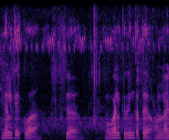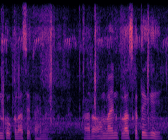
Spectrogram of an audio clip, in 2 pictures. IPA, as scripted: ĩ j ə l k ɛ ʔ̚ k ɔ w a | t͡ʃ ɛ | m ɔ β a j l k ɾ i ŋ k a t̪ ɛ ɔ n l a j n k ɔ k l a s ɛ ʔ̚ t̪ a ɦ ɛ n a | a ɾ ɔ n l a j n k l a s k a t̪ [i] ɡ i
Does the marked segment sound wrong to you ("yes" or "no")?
yes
